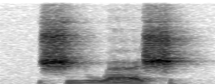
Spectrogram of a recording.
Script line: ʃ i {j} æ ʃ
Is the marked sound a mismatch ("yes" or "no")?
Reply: yes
